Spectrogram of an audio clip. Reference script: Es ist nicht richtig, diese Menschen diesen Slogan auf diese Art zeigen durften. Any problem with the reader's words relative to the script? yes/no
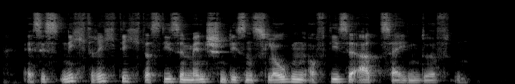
yes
